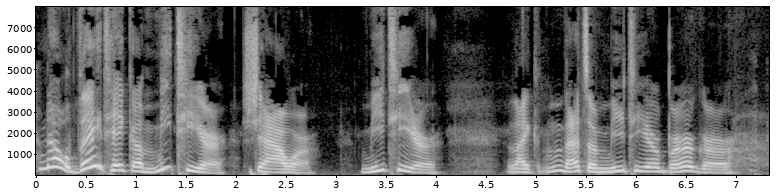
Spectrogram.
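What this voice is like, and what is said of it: Voice sounding like Kermit the Frog. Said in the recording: “Are you trying to do a Kermit the Frog impression? ... Are you making fun of the way I talk”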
